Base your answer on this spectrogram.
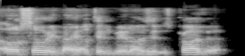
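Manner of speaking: put-on, stupid, dopey, meek, docile voice. Quoting a drunk man's apology to the speaker, in a mock stupid, docile voice. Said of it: "in the most stupid, docile voice".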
